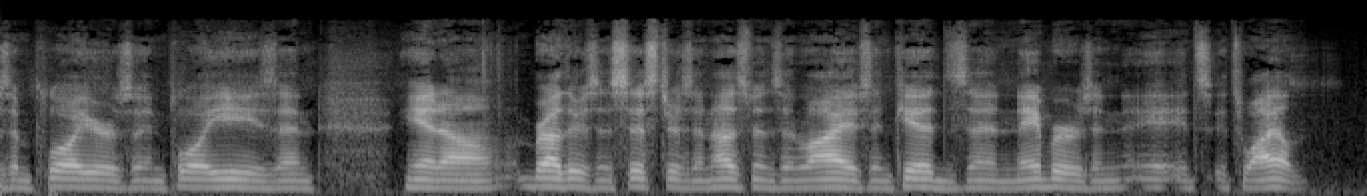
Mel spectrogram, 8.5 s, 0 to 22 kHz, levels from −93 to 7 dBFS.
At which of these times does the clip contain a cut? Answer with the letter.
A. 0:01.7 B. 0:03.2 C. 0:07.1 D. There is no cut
B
